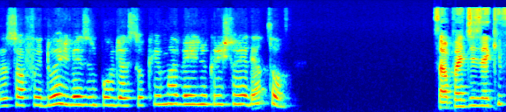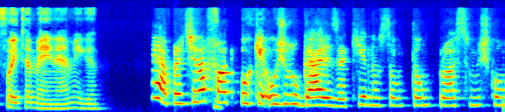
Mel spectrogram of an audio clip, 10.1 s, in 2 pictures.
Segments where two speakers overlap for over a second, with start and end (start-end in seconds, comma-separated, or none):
none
